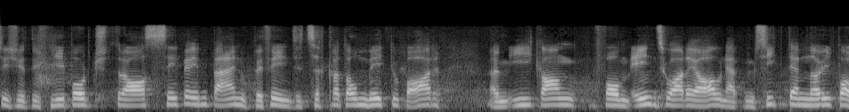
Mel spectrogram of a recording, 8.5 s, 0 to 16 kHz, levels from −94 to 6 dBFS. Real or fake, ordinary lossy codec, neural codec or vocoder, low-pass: fake; none; codec, 16 kHz, 0.8 kbps, ZipCodec; 7.2 kHz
